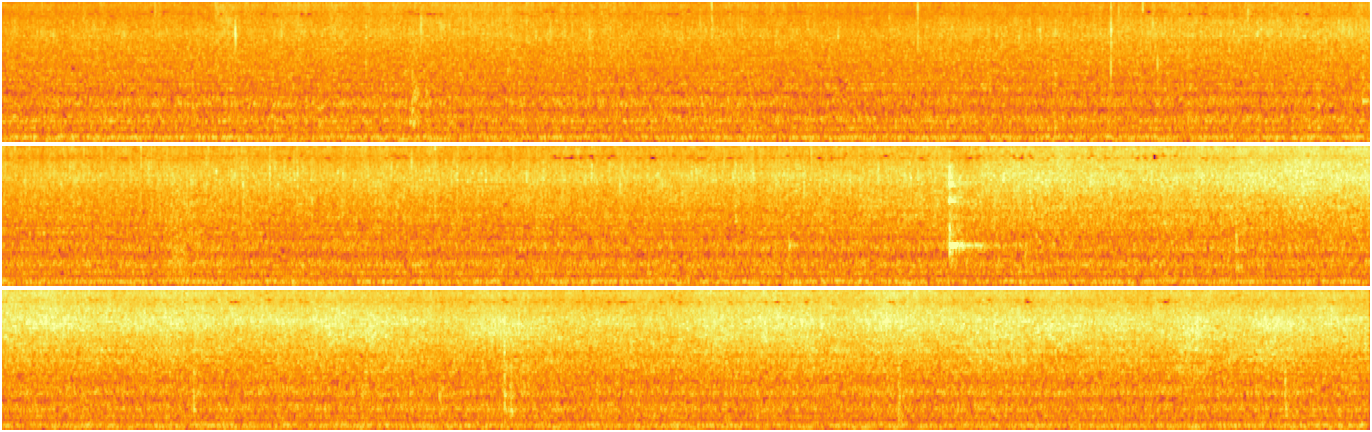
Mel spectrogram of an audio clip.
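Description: Shallots and chillies frying in oil in a pan, sizzling steadily as a wooden spatula stirs them, over a steady low hum. About halfway through there is a brief knock as sliced mushrooms are tipped in, and the sizzling turns brighter and hissier after that.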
